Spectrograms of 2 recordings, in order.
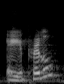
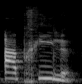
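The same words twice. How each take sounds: First: The word is said with English-like sounds. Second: The word is said with French-like sounds. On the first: The speaker calls it right. "au lieu de April" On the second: The speaker calls it wrong. "vous dites April au lieu de"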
